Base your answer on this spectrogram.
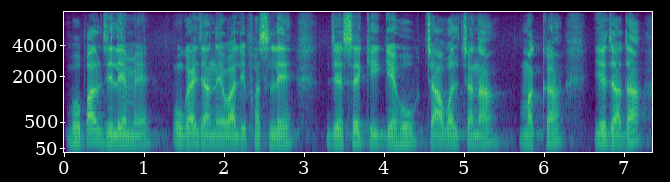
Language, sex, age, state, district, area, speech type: Hindi, male, 30-45, Madhya Pradesh, Bhopal, urban, spontaneous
